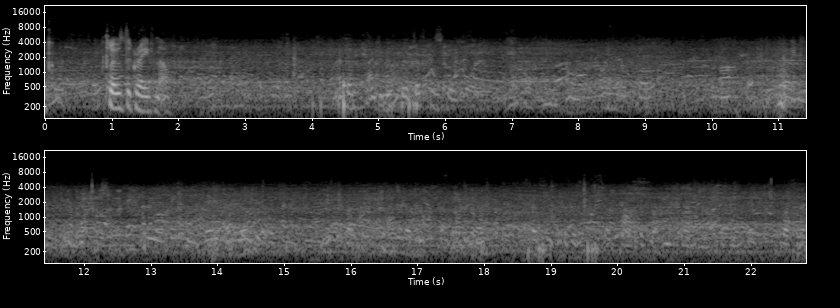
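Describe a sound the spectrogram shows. A crowd of men and women talk quietly nearby.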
